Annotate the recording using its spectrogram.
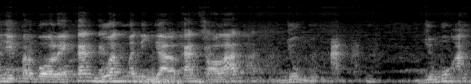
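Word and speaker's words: جمعة: Jumuah bacanya jangan jumah ya.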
